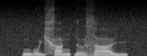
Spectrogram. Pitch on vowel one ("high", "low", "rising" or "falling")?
low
